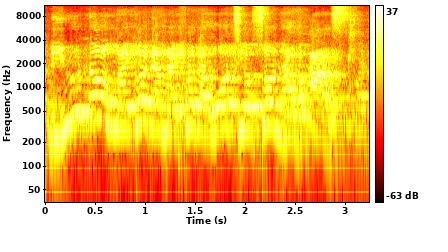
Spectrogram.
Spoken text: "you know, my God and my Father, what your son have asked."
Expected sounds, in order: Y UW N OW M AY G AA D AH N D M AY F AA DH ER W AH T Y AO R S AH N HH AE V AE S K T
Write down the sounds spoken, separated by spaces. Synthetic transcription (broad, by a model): Y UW N OW M AY G AA D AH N M AY F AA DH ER W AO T Y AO S AH N HH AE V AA S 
